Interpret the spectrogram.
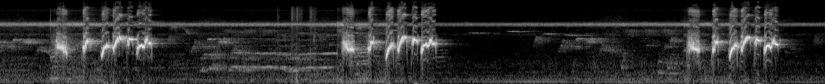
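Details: A red-whiskered bulbul gives three bursts of bright, bubbly whistled notes, each about a second long, separated by short pauses over a steady high hiss. The song is played to excite caged birds and train them.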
